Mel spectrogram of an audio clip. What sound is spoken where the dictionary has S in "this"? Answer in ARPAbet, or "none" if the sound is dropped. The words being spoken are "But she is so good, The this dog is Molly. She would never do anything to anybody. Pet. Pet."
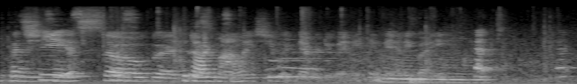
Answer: none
